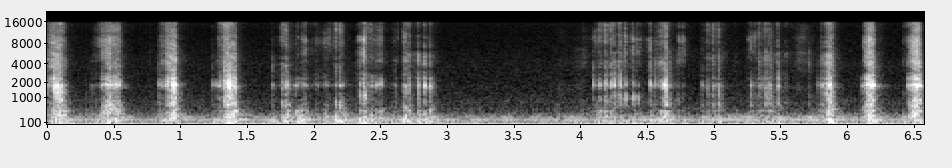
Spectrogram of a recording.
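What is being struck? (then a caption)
Plastic mesh tray. Four long pointed nails scratch rapidly back and forth across the fine grid mesh of a small, empty oval plastic tray. Quick bursts of bright, raspy scratching carry a thin squeaky tone near 1.7 kHz. There is a short quieter stretch in the middle before the scratching picks up again.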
